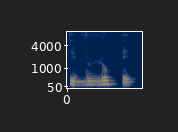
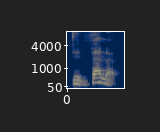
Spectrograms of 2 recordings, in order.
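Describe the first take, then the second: First: "Développer" as "dev-lo-pé", low; French, syllable swallowed. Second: "Develop" stressed in the middle, "de-VEL-up"; English pronunciation. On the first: Teacher shows the French habit, swallowed middle syllable. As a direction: drop the middle e of "Développer", keep the o full. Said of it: "en français on a tendance à complètement le manger". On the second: Teacher contrasts English with French, English stress. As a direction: hit "VEL" in "Develop", barely voice the ending. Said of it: "on regarde en anglais". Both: Shown as a demonstration.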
